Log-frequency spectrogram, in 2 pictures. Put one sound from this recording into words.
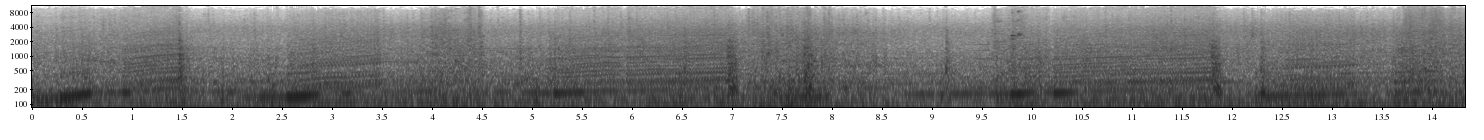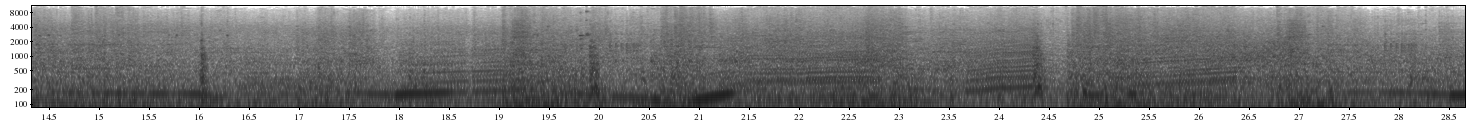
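An engine hums and revs as a vehicle drives over rough ground.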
